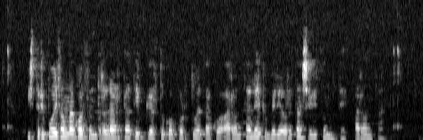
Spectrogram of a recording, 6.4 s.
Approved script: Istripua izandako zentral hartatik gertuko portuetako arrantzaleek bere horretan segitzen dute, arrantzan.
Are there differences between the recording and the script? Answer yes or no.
no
